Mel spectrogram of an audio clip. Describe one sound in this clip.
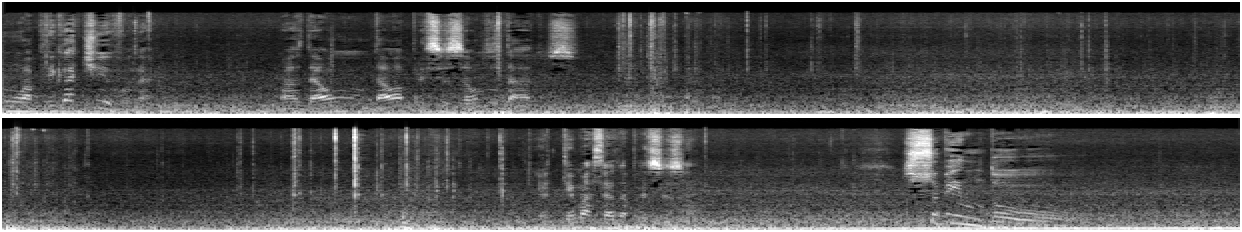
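A car engine hums steadily from inside the car as it drives along a road.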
